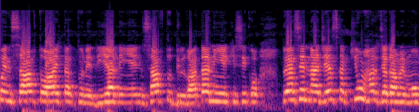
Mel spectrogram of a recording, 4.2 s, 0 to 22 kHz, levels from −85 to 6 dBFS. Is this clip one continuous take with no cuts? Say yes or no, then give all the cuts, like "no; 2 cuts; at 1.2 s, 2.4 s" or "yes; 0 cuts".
yes; 0 cuts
